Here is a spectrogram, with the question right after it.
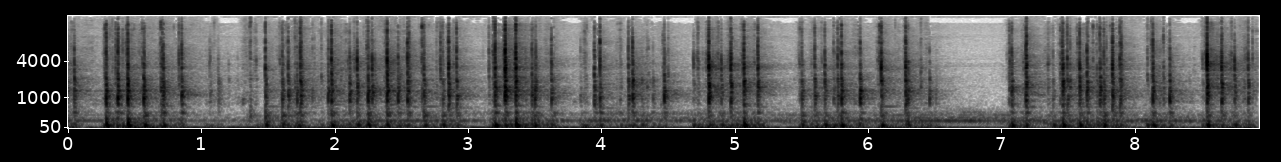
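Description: A Logitech POP Keys full-size plastic mechanical keyboard, with a yellow frame and round dark grey and light grey typewriter-style keycaps, is typed on with the fingertips of both hands. Fast, continuous keystrokes make bright clicky clacks over a low, hollow thock. Short pauses occur near the start and around the 7-second mark.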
